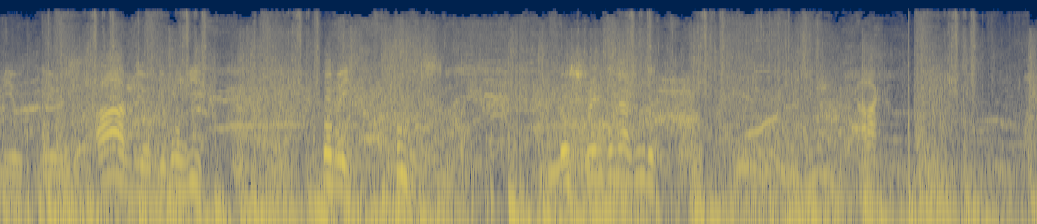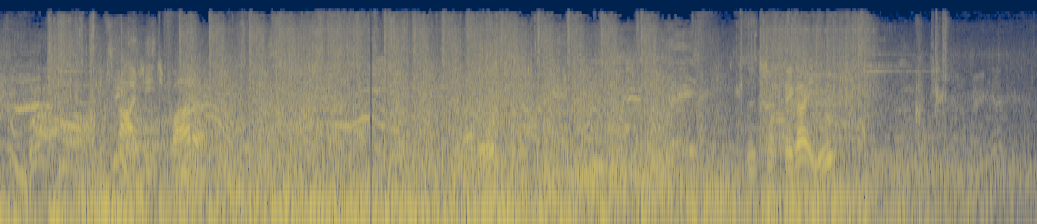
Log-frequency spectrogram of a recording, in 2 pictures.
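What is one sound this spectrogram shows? Zombies snarl and shriek up close.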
